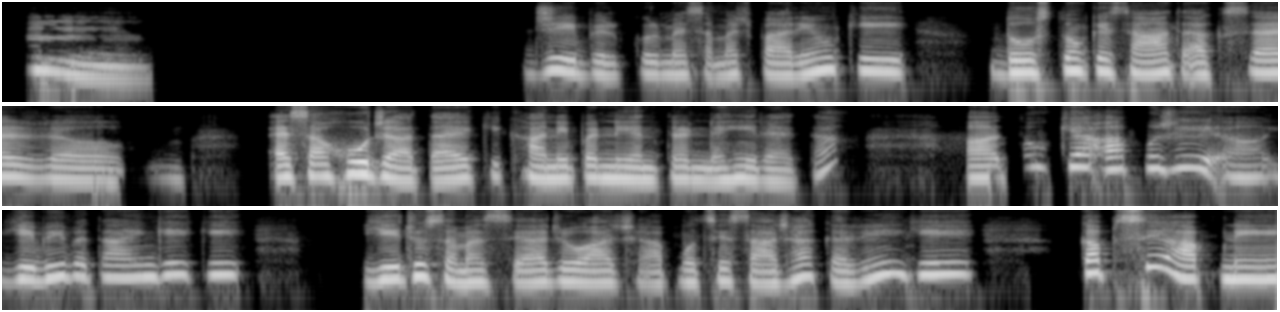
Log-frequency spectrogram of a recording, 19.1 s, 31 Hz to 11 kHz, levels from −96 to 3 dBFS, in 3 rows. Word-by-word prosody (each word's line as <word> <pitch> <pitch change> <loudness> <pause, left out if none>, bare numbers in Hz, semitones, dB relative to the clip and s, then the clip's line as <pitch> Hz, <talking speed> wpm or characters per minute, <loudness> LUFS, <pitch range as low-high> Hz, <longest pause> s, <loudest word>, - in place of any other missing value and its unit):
हुँ। 135 - -3 1.9
जी 195 0 +1
बिल्कुल, 160 0 -7
मैं 160 0 -4
समझ 155 +1 -8
पा 155 -2 -2
रही 160 +3 -1
हूँ 210 +2 +3
कि 190 -3 0 0.4
दोस्तों 180 +4 +3
के 190 0 0
साथ 170 0 +1
अक्सर, 155 -4 -1 0.8
ऐसा 175 +2 +4
हो 210 0 +9
जाता 145 -5 +2
है 155 +2 +2
कि 180 - -12
खाने 160 -1 +2
पर 170 - +2
नियंत्रण 155 -1 0
नहीं 150 +2 0
रहता। 135 -3 -7 0.7
अ, 165 0 +4 0.2
तो 305 - -8
क्या 315 -1 +2
आप 270 -1 +2
मुझे 285 -2 -1
अ, 170 -1 -5
ये 185 +2 +1
भी 205 +4 +2
बताएँगे 220 +2 -2
कि, 245 +1 -3 0.6
ये 190 +4 +4
जो 225 +4 +3
समस्या 160 -3 -1
जो 170 0 0
आज 155 -1 -1
आप 145 - -7
मुझसे 165 +2 -3
साझा 160 +7 -1
कर 165 -9 -5
रहे 185 +8 -1
हैं, 255 0 0
ये 255 +1 +1 0.5
कब 275 0 +7
से 390 -1 +2
आपने 200 - +4
170 Hz, 150 wpm, -22 LUFS, 155-205 Hz, 1.9 s, हो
